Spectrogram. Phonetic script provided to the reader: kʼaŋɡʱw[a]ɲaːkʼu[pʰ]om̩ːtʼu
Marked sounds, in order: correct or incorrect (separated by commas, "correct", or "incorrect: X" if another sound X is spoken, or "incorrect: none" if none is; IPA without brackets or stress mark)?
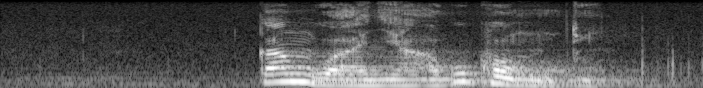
correct, incorrect: kʰ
